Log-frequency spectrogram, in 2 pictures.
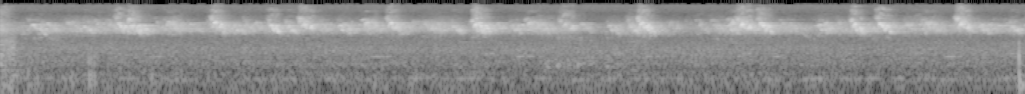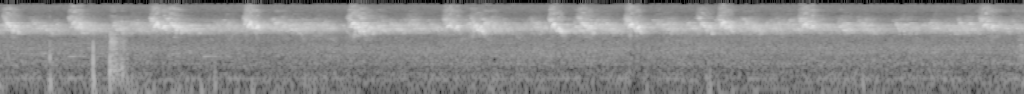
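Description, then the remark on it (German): Dense birdsong fills the air, with many birds chirping and trilling in quick overlapping bursts, steady and moderately loud throughout, with no voices. “wie kommen jetzt eigentlich Vögel mit Lokatfilter?”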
